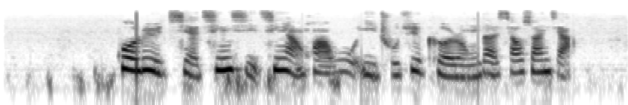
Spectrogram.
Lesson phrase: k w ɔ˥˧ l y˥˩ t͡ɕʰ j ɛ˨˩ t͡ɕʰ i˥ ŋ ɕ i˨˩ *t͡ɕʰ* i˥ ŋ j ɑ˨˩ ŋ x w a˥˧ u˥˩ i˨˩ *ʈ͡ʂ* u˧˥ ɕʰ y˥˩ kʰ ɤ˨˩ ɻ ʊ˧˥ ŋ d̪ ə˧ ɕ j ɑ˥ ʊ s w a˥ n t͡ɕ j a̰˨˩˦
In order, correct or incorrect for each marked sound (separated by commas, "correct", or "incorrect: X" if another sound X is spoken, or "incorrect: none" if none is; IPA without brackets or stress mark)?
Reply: correct, incorrect: ʈ͡ʂʰ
